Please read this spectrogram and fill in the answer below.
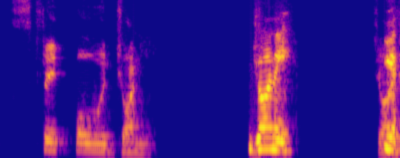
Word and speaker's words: Jonni: So am I pronouncing this right? Straightforward Johnny. Johnny, yes, Johnny, it's correct.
